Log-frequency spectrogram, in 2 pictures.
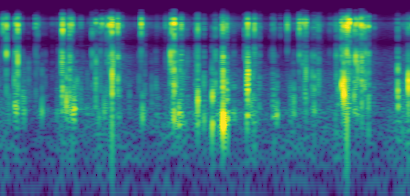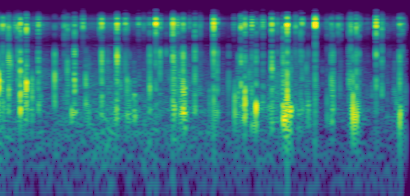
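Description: A small clear plastic zip-lock bag holding metal paper clips, one of them yellow-coated, is crinkled and squeezed between the fingertips close up. The result is a steady stream of sharp, dry crinkles and crackles, bright and thin with almost no low end, each snap dying away instantly, with perhaps faint rattles from the clips inside.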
